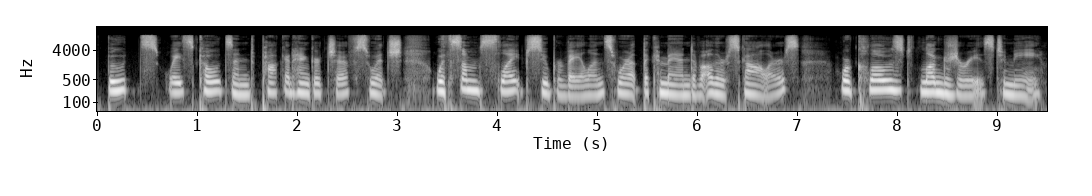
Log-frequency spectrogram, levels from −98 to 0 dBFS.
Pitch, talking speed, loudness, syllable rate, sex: 195 Hz, 140 wpm, -20 LUFS, 4.5 syllables/s, female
